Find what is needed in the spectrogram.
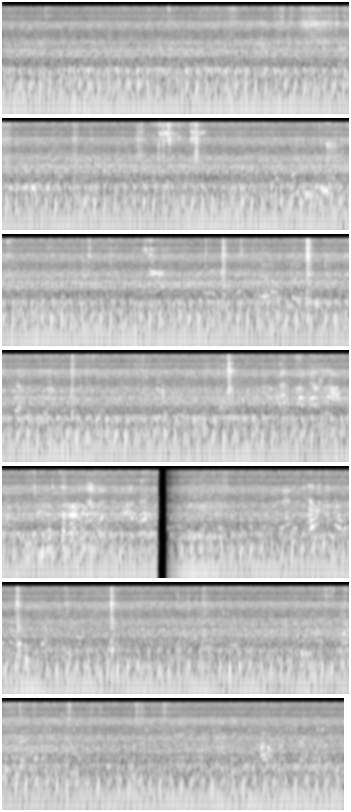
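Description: Passenger ferry boat's engine running steadily under way, a deep continuous drone heard from inside the wheelhouse. It cuts out for an instant about two-thirds of the way through, then carries on unchanged.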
